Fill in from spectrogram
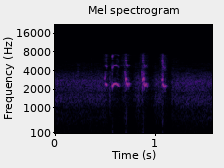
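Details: Bald eagle eaglet, 75 days old, at its nest in Southwest Florida on March 16, 2017: four short, high chirped notes in quick succession over a steady background hiss.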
